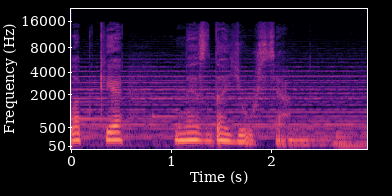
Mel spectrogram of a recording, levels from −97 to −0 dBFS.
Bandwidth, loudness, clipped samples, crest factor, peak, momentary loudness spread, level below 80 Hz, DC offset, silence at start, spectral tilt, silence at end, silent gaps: 15.5 kHz; -30 LUFS; under 0.1%; 18 dB; -12 dBFS; 15 LU; -56 dBFS; under 0.1%; 0 s; -6.5 dB/octave; 0 s; none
